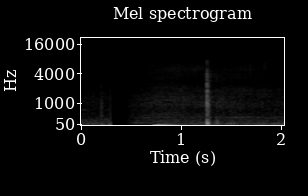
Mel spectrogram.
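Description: A basketball bouncing once on asphalt, a single sharp thud a little past the middle, preceded by a brief rush of noise.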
